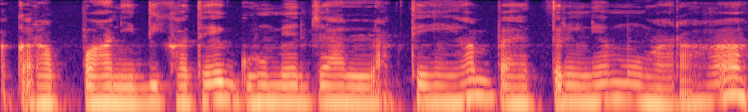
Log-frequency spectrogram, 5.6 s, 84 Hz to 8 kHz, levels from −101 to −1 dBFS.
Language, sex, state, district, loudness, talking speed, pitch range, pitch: Chhattisgarhi, male, Chhattisgarh, Rajnandgaon, -20 LUFS, 115 wpm, 120-135 Hz, 125 Hz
